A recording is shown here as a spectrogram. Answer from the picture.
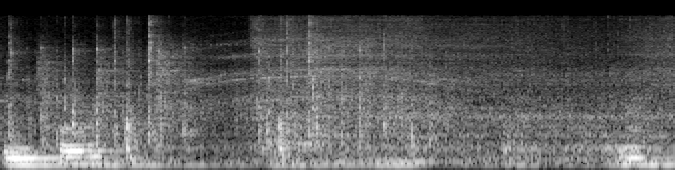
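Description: Computer keyboard typing, a quick run of key clicks that thins out after about two seconds, over steady background music.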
